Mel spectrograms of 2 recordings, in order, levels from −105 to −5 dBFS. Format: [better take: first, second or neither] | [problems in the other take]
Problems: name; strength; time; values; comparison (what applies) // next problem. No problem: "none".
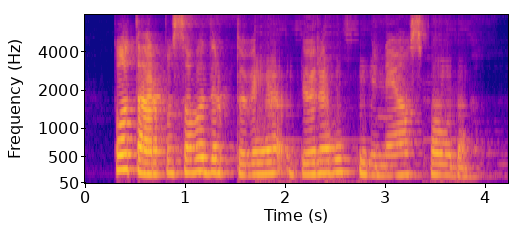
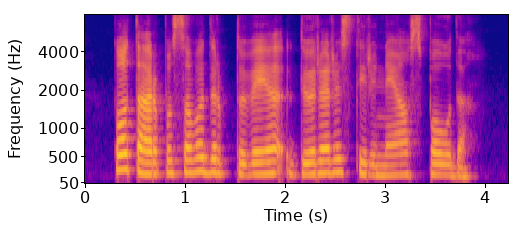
second | noise reduction (neural separator model SepFormer DNS4)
